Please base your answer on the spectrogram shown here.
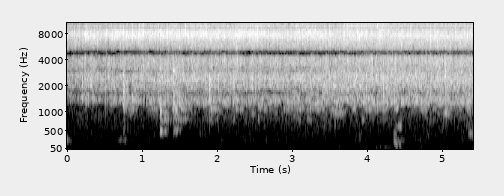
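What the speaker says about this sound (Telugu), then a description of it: "ఇప్పుడు కట్ చేసి పెట్టుకున్న వంకాయలు కూడా వేసుకోవాలి" Sliced eggplant cooking with tomatoes in a pan for gongura eggplant curry, giving a steady, soft, continuous sizzle that stays even throughout, with faint scattered clicks and no talking.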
